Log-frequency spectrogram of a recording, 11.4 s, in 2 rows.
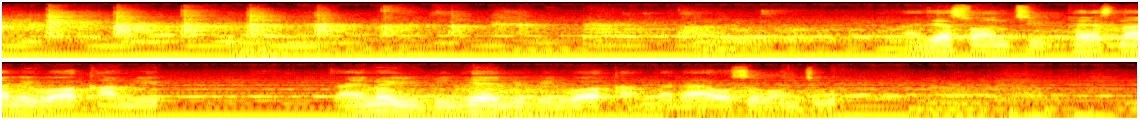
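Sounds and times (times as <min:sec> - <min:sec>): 
church congregation clapping hands in a steady rhythm: 0:00.0 - 0:04.0
faint low hum: 0:00.0 - 0:11.3
speech: 0:04.6 - 0:06.6, 0:07.4 - 0:10.0.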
